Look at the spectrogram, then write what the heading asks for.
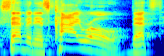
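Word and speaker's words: Chi-Rho: Okay, so this is how it's pronounced. Like I got to go back over all my recordings pronouncing this chiro. Y'all was with me and like seven is Cairo.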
